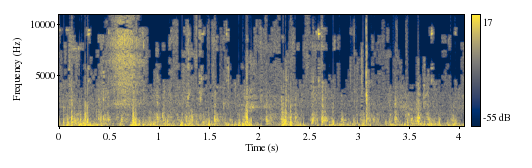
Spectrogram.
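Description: Hoofbeats of a walking horse on a snow-covered track, with wind buffeting the microphone.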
